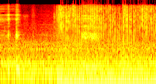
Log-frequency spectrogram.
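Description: Quiet car-cabin hum, then about three quarters of a second in a sudden, very loud, distorted, bass-heavy rumble cuts in and holds: an edited-in "triggered" meme sound effect, deliberately blown out.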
